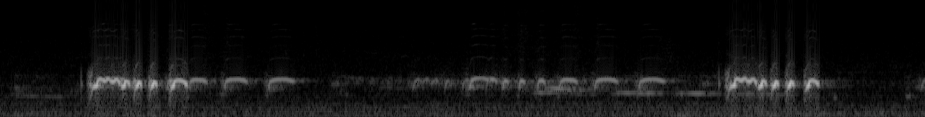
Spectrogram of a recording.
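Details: Local zebra dove in lively song, played to draw replies from other doves: two strong trilled coo phrases about three seconds apart, separated by a quieter, bubbling run of coos.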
